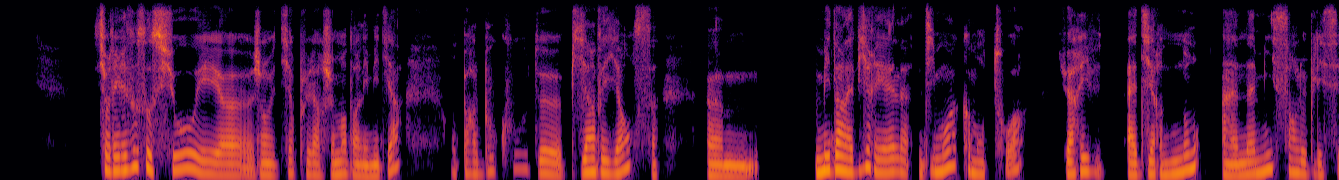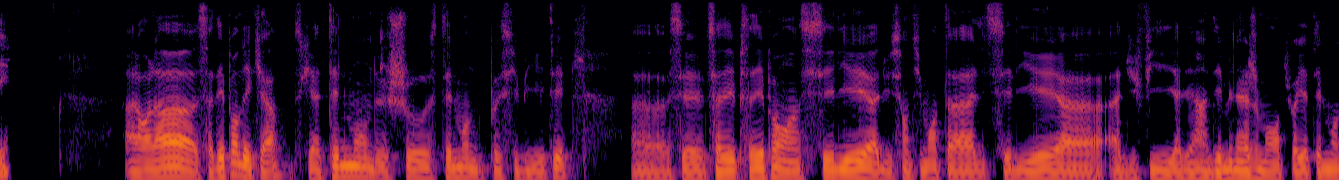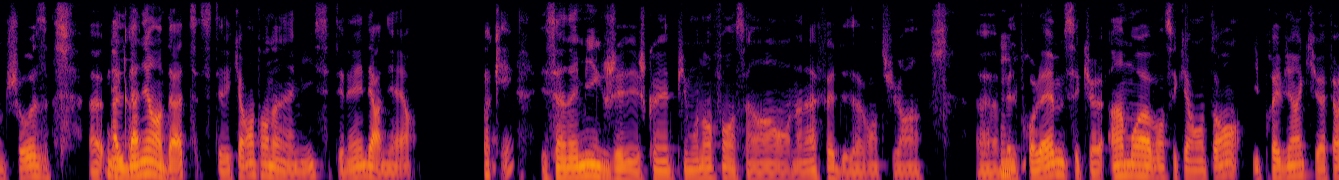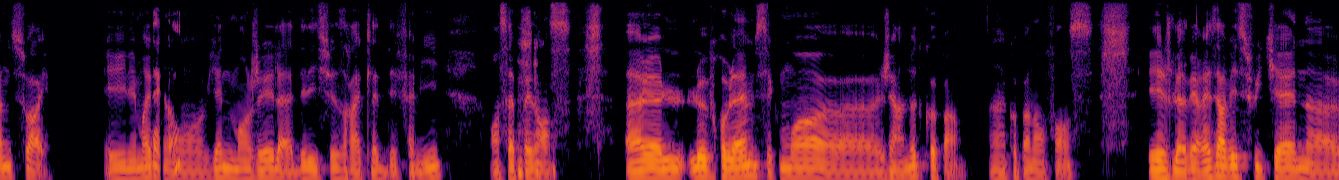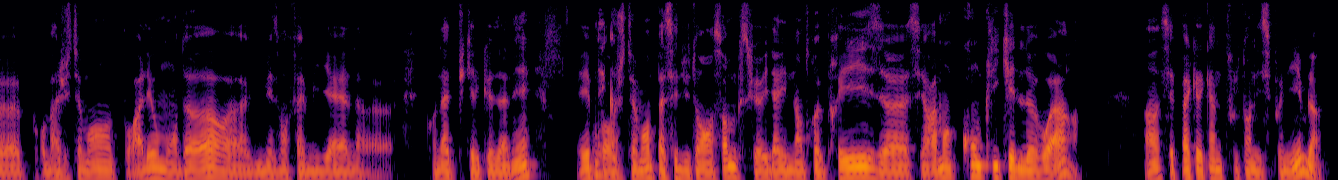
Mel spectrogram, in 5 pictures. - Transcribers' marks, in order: stressed: "non"; other background noise; chuckle; stressed: "compliqué"
- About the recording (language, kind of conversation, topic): French, podcast, Comment dire non à un ami sans le blesser ?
